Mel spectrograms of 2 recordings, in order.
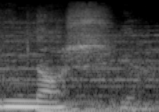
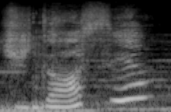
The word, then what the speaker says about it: Gnosia: Like, the way I usually hear it is that the G is pronounced, but it's soft. Ah. What? Wait, so it's gnosia?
